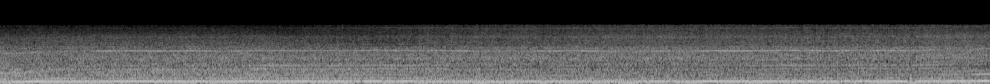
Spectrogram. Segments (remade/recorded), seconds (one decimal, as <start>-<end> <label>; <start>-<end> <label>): 0.0-8.0 recorded; 8.0-9.2 remade; 9.2-9.9 recorded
